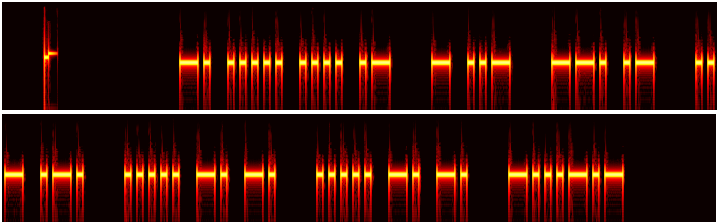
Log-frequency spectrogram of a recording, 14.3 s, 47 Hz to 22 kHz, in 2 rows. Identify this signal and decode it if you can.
Morse code, heard as a keyed tone, about 20 wpm, 690 Hz. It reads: N5HA TU GA UR 5NN 5NN <BK>
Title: POTA QSO Practice - 20wpm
